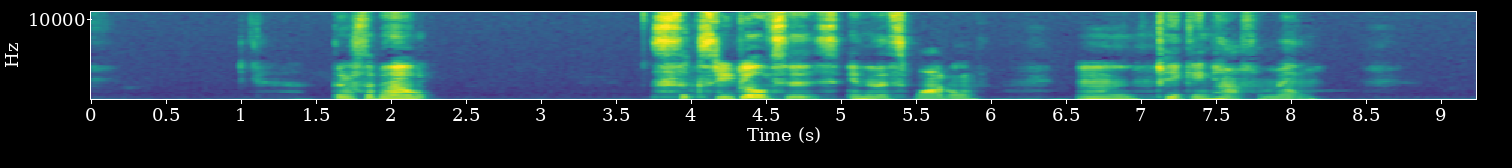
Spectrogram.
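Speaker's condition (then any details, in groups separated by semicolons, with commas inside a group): Cerebral palsy, triplegia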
